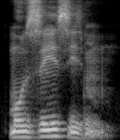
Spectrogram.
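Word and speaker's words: mosaicism: And this uh would indicate uh mosaic mosaism if we uh it's it's it's called mosa mosaims something to that effect.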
